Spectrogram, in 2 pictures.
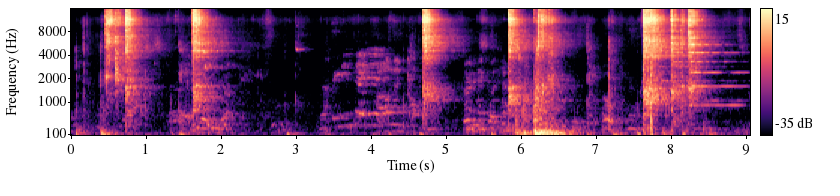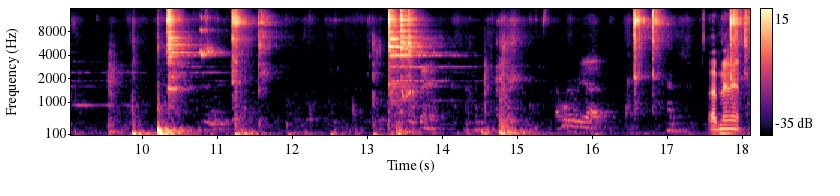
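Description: Fencing blades clash and scrape sharply, ringing in an echoing hall.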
